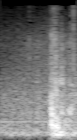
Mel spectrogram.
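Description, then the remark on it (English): A car's standard power door locks engage with a quick, solid mechanical clunk, followed by a softer trailing click over a quiet interior hum. “Power. Power door locks. Standard, of course.”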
